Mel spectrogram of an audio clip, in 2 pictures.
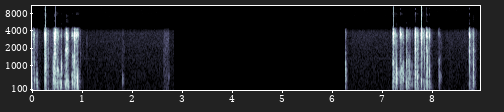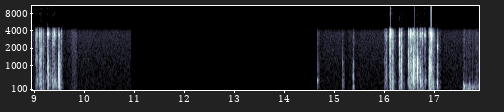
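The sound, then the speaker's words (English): Riffle-shuffling of tarot cards comes in four short, crisp bursts of papery flapping, spread out with long silent pauses between them, fairly clear, with no voices. “Tell me when to stop shuffling, honey, okay?”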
